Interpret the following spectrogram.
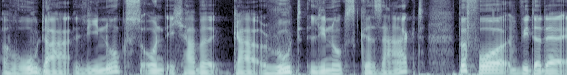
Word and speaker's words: Garuda: wie dem auch sei es wird gar oder geschrieben es ist der adler wird aber gar ruth ausgesprochen so und damit haben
